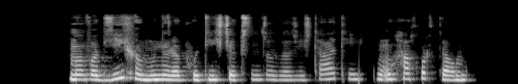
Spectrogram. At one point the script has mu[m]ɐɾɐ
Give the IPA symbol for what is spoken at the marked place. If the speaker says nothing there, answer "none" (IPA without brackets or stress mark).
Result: n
